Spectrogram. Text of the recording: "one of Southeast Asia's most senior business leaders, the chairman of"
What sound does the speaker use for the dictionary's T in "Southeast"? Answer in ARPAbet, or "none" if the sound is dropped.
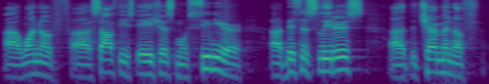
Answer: T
